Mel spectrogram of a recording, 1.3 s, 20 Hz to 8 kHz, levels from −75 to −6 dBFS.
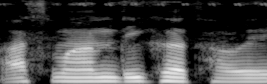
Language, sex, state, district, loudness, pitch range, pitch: Chhattisgarhi, male, Chhattisgarh, Raigarh, -17 LUFS, 125-135 Hz, 135 Hz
